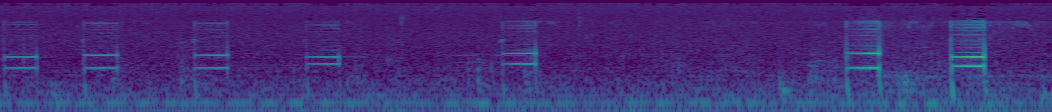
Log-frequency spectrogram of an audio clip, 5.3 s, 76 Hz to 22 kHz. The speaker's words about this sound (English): Actually, I have to dial 0 area code number. Is that how it works now? Okay. 0 area code number.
